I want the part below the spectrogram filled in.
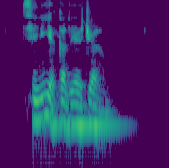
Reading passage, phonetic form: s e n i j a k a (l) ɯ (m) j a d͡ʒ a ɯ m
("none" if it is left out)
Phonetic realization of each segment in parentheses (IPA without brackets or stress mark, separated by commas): l, none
